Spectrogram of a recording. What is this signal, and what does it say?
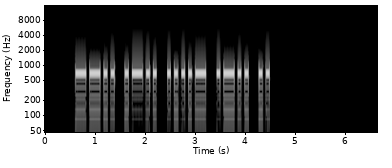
Morse code, heard as a keyed tone, about 17 wpm, 700 Hz. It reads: ZL4LI
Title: DXCC-100 Call Signs - 5 Characters - 17wpm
